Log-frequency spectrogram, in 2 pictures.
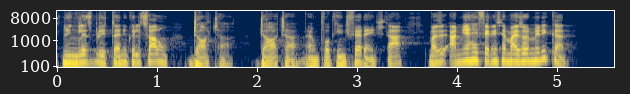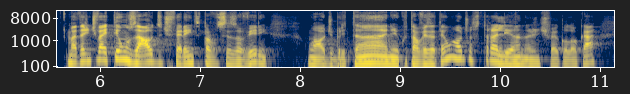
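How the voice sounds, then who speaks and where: A man with a Brazilian Portuguese accent, an English teacher who explains grammar and repeats words slowly for pronunciation. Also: medium pitch, animated, a little mellow.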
